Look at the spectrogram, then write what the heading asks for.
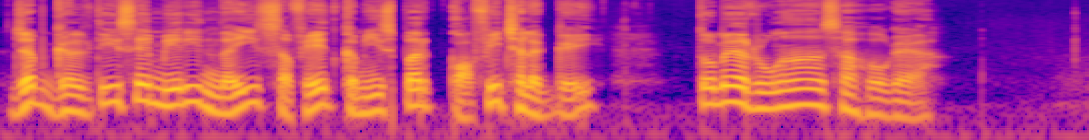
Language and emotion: Hindi, sad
